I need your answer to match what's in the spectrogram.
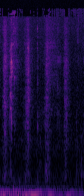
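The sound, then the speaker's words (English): Crunchy chewing of a dry ranch-flavored snack mix, with repeated bites and crackling crunches in an irregular rhythm, heard alone without any talking. “As he eats more of them. I like the ranch. The ranch is good. The ranch flavor, it's crunchy, it has a little saltiness to it, and then has that ranch flavor.”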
